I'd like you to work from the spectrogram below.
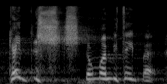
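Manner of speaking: high, hushed mock-tearful plea; mock choked-up. Husband trying not to think about movie, mock tearful. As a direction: hush yourself as if about to cry. Acts holding back tears.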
